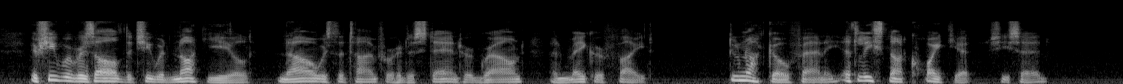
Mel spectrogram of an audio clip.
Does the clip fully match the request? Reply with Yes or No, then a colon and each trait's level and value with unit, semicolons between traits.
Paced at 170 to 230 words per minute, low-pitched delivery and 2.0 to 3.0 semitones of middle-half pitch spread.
No: average, 180 wpm; low, 115 Hz; average, 5.0 semitones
